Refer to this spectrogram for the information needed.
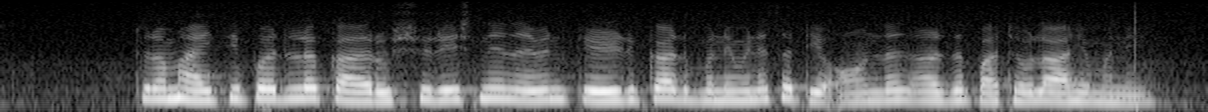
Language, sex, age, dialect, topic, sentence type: Marathi, female, 18-24, Northern Konkan, banking, statement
